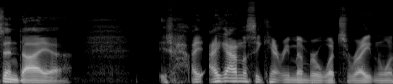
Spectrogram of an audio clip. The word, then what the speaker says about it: Zendaya: It's Zendaya. I honestly can't remember what's right and what's wrong anymore. You said it right. Okay, Zendaya.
